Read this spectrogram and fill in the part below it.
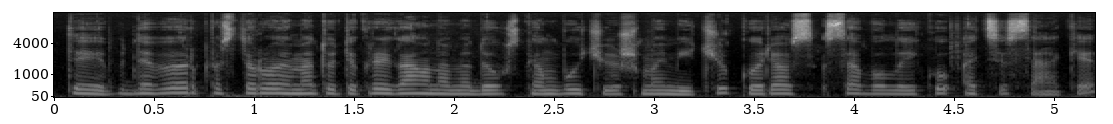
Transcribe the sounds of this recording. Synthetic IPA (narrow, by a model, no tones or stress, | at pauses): t̪ɐɪpd̪ɐbɐɾpɐst̪ɐɾuːjʊmʲæːt̪ʊt̪ʲɪkɾɐɪɡɐʊnɐmʲɛd̪ɐʊkskɐmbut͡ʃʲuːɪʃmɐmʲiːt͡ʃʲuːkʊɾʲoːsːɑːʋoːlˠɐɪkʊʔɐt̪ʲsʲɪsɑ̰ːkʲeː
